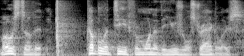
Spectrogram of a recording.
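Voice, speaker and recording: A man's raspy, very deep put-on character voice, with lively intonation and a fairly quick pace. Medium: audio drama.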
